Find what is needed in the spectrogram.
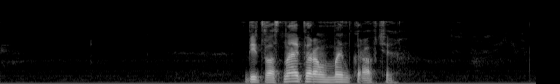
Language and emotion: Russian, neutral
